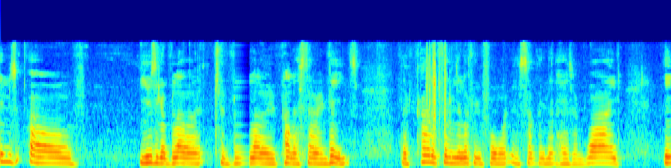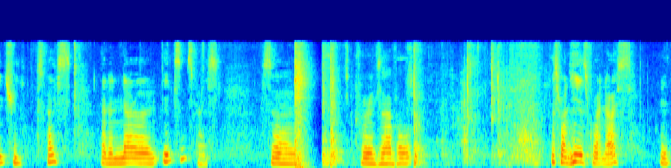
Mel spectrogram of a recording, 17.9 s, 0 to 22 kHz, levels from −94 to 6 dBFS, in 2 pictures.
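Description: From 3.14 to 3.34 s there is a call audio freeze. Packets were likely held up in transit, so the jitter buffer ran dry and the receiver stretched the last sound into a fading buzz or hiss for about 0.18 s without dropping into silence. When the packets arrived, the audio resumed where it had stopped, so nothing is lost, but a gap is inserted and everything after it is delayed by that amount.

At 5.68 to 5.98 s comes cable scratch noise. The cause could be a worn cable, connector or DC-carrying control being moved, making its contact resistance jump about. It adds dense, uneven bursts of noise at about 5 dB below the signal, heard as a short scratching or rustling over the sound.

From 9.13 to 10.71 s there is a jitter buffer speed-up. The buffer had built up more audio than its target, so the receiver repeatedly cut out pitch-period-sized pieces, removing around a fifth of a second in total. 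The audio runs at 111% speed with unchanged pitch and sounds hurried.

A second call audio freeze runs from 12.88 to 13.25 s. This time the fill lasts about 0.35 s, again fading without reaching silence, and again nothing is missing. It adds a longer gap and a larger delay.

A second jitter buffer speed-up runs from 16.15 to 17.63 s at 109%, trimming roughly 150 ms. It is again audibly rushed at the same pitch.

Throughout, nothing sounds above 8 kHz, which is consistent with a wideband call codec.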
